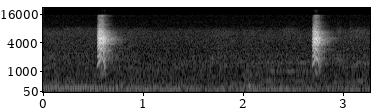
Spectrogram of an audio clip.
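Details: Tame white-breasted woodswallow, kept alone with no companion, giving two brief grating notes about two seconds apart over a steady low hum.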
